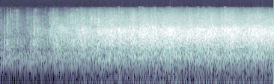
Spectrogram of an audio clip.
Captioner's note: applause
